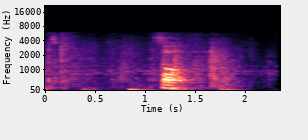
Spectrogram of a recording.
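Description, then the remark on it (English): A chair is shifted into place with two dull, low bumps about a second apart, while a person speaks over the movement. “Just leave another chair.”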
